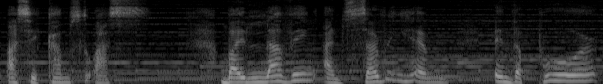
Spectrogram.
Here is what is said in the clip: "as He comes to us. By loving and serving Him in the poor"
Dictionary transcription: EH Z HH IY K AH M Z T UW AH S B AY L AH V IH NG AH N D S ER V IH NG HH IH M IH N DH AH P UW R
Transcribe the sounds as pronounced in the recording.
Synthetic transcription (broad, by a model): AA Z HH IY K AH M S T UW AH S B AY L AH V IH NG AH N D S ER V IH NG HH IH M IH N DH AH P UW R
